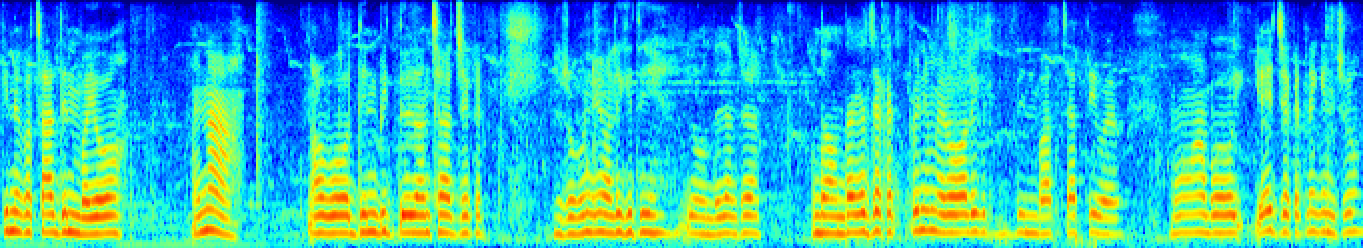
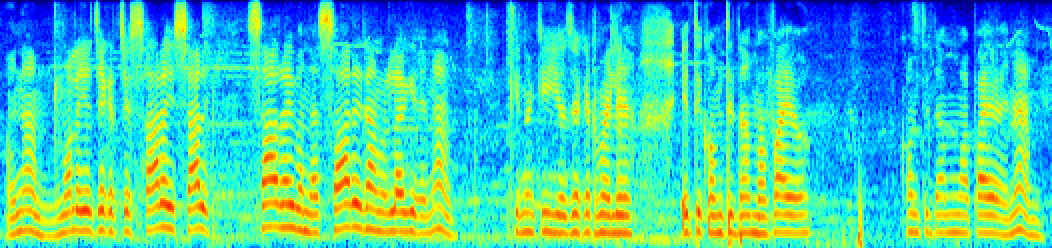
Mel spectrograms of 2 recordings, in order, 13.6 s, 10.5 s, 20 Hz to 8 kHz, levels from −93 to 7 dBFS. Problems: continuous background conversations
